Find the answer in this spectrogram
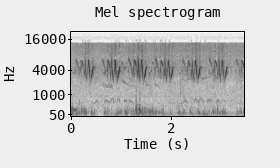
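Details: Wild plain prinia singing energetically in open nature: buzzy, quickly repeated phrases, about two per second, over a low rumbling background, with a few soft whistled notes in between.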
